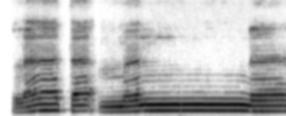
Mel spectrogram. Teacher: Namun untuk memberitahukan kepada orang yang mendengarkan bacaan ini bahwasanya aslinya itu bukan ini bukan, tapi aslinya adalah itu ada dhamma, maka ketika dia mengidghamkan nun ke dalam nun berikutnya itu dengan sambil memoncongkan bibir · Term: ismam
